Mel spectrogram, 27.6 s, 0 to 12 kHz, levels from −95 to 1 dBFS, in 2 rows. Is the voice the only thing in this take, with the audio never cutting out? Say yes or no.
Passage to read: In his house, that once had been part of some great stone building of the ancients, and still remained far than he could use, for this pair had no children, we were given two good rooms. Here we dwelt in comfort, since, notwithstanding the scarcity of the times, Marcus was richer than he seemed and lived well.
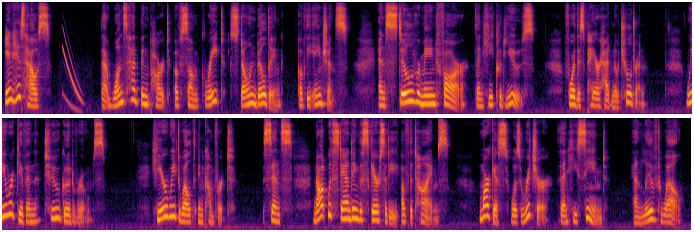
no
